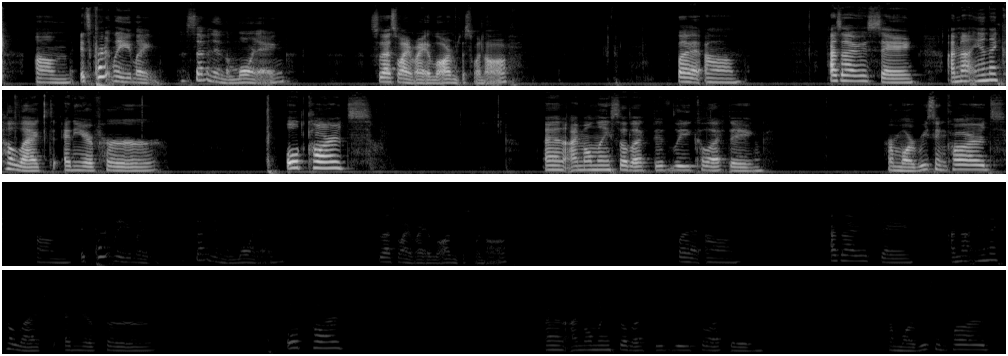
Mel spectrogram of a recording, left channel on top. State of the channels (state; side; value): quieter; right; 36.7 dB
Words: It's currently like 7 in the morning, so that's why my alarm just went off. But as I was saying, I'm not gonna collect any of her old cards, and I'm only selectively collecting her more recent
